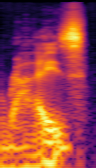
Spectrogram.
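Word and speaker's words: Rhys: The other actor in that uh show, Michael, and I'm going to mispronounce his last name, probably Michael Rise. It's like RH YS.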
